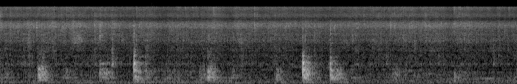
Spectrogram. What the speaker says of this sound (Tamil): வெங்காயம் நல்லா ஃப்ரை ஆகிருக்குங்க.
